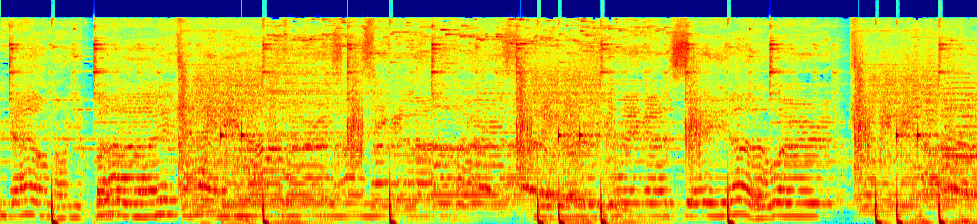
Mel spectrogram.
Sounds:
music

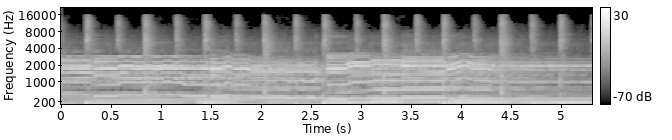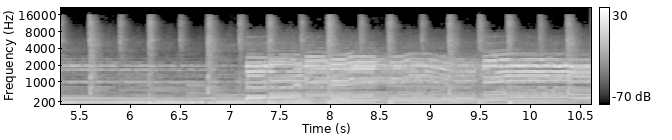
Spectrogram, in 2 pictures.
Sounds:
music
steel guitar

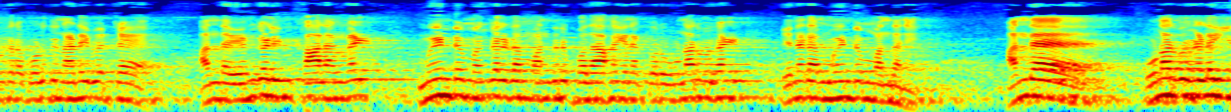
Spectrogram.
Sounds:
man speaking
speech
narration

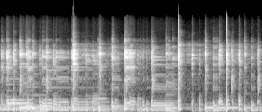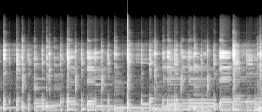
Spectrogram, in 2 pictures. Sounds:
musical instrument
guitar
music
plucked string instrument

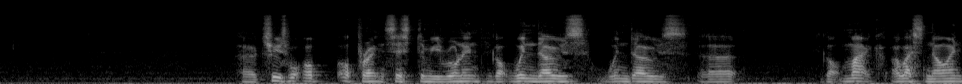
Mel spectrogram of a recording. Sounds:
speech

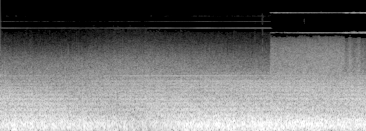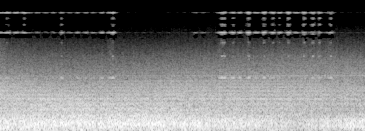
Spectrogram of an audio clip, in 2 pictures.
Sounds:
white noise

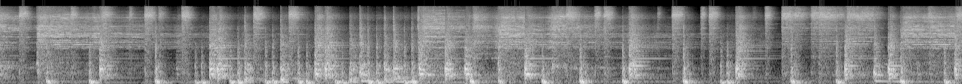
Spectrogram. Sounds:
drum
drum kit
music
musical instrument

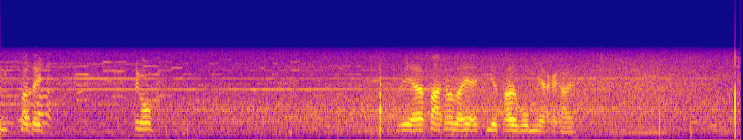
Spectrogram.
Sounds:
outside, rural or natural
speech

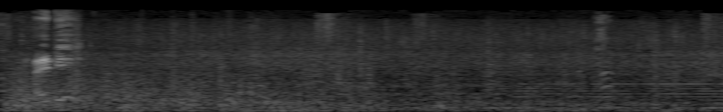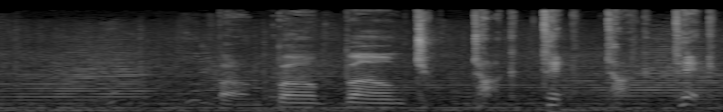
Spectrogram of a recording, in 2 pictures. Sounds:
music
speech

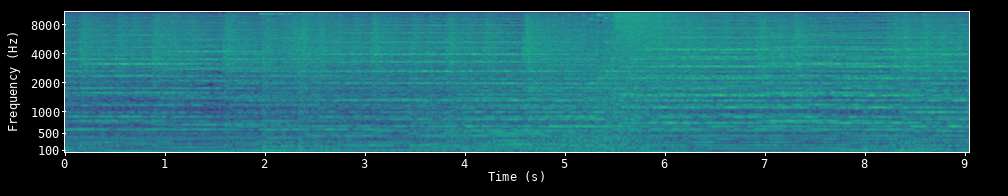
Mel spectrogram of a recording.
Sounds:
music

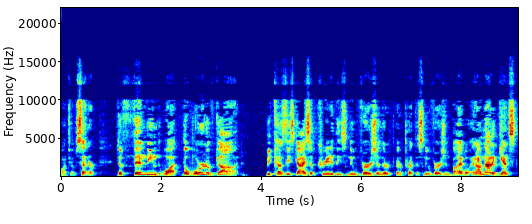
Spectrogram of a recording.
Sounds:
speech
inside a small room

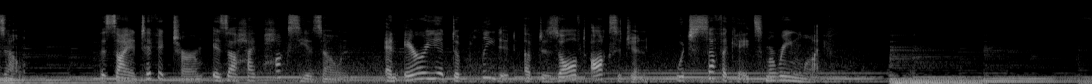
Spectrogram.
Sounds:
speech
music

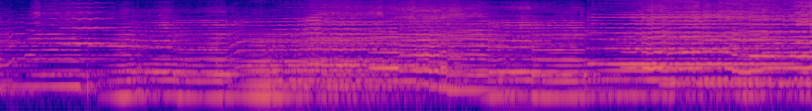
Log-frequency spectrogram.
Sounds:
music

